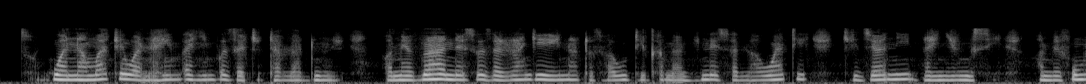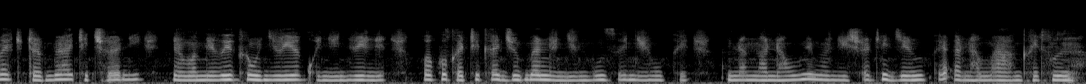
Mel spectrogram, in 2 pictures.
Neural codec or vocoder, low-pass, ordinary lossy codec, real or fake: autoencoder, 22.05 kHz, a latent of 192 numbers a frame, VITS, trained on many speakers; 5.4 kHz; MP3, 32 kbps; fake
